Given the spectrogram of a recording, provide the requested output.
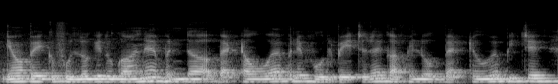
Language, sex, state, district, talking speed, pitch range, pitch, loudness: Hindi, male, Chandigarh, Chandigarh, 235 wpm, 120-135 Hz, 125 Hz, -15 LUFS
